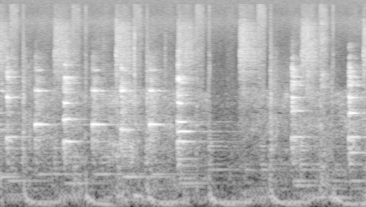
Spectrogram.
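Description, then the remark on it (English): A phone ringtone plays, a quick repeating pattern of bright, chiming notes with a steady bouncing rhythm, fairly loud and continuous with no one talking over it. “Whose phone is that?”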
